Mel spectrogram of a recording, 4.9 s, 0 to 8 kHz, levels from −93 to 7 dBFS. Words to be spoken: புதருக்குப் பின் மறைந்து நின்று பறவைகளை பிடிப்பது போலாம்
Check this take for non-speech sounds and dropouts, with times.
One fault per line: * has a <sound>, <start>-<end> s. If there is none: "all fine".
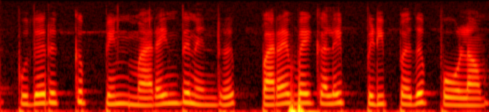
all fine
